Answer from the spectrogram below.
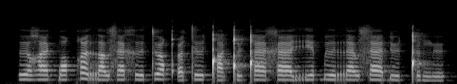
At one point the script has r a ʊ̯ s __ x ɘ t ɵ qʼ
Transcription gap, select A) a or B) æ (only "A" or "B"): B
